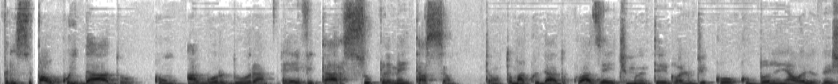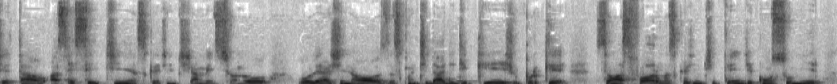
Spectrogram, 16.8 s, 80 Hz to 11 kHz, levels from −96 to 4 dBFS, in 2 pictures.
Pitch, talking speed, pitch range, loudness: 120 Hz, 145 wpm, 115-130 Hz, -17 LUFS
